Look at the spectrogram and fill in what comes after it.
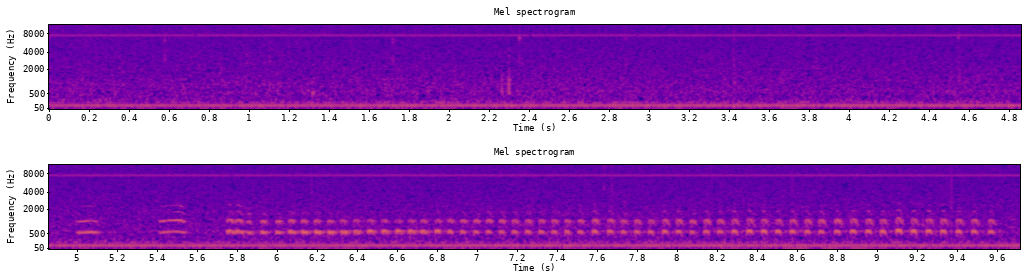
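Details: Oriental fire-bellied toads (Bombina orientalis) in a terrarium, a mating pair plus an unpaired male: a few soft hoots, then a long rapid run of pulsed mid-pitched notes.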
